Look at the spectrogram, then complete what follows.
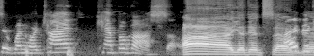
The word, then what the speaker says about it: Campobasso: I think you all ought to take a peek tomorrow at Craig's event, and I'm going to pronounce it one more time: Campobasso.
